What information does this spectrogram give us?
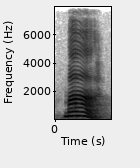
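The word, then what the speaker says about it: หมา: Ma, ma. It's the same word. It's not actually spelled the same. But in Thai, ma, where we go down and up or rising, is dog.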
